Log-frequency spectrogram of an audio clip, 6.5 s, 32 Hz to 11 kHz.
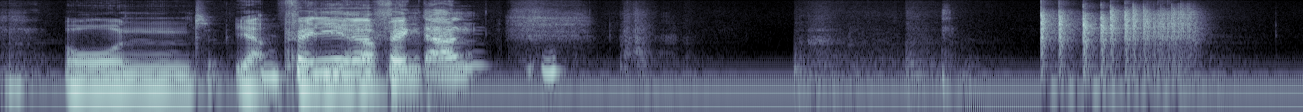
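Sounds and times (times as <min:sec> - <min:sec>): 
low steady hum: 0:00.0 - 0:06.5
speech: 0:00.3 - 0:03.2
dice clattering across a hard surface: 0:05.2 - 0:06.1.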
